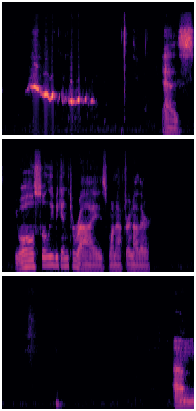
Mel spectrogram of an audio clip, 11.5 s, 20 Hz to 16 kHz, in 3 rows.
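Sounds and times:
person whistling an imitation of bird calls at sunrise: 0:00.5 - 0:01.9
speech: 0:03.2 - 0:06.9, 0:11.2 - 0:11.5.

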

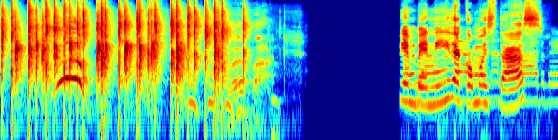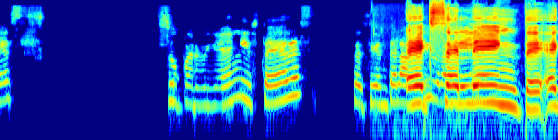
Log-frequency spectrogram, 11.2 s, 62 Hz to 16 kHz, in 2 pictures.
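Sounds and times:
people cheering: 0:00.0 - 0:02.7
group applauding with dense irregular clapping: 0:00.0 - 0:02.8
speech: 0:02.1 - 0:03.0, 0:04.0 - 0:05.8, 0:07.2 - 0:11.1.

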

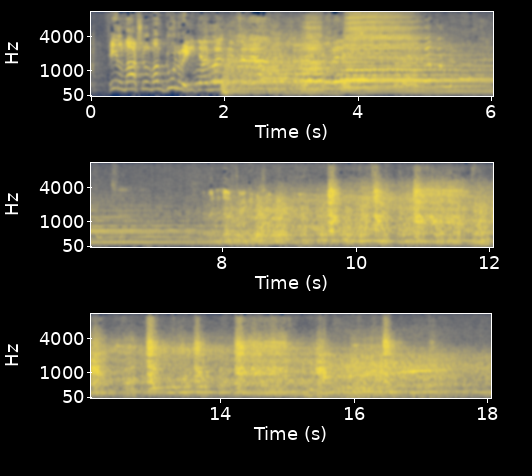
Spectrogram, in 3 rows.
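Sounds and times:
speech: 0:00.2 - 0:04.1
laughter: 0:01.6 - 0:06.6
heavy diesel engine revving as vehicle pulls away: 0:02.0 - 0:18.0.

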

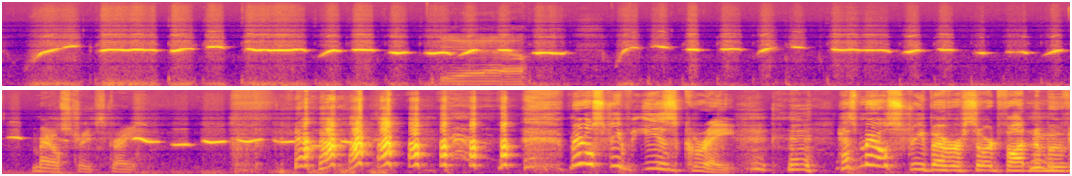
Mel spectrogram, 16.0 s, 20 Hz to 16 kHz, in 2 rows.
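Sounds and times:
low hum: 0:00.0 - 0:16.0
person whistling a tune: 0:00.2 - 0:08.3, 0:08.9 - 0:10.7
speech: 0:08.3 - 0:10.9, 0:12.4 - 0:16.0
laughter: 0:09.8 - 0:12.2, 0:13.6 - 0:14.2.

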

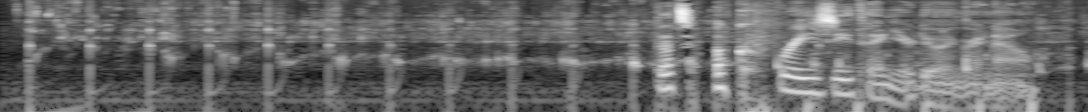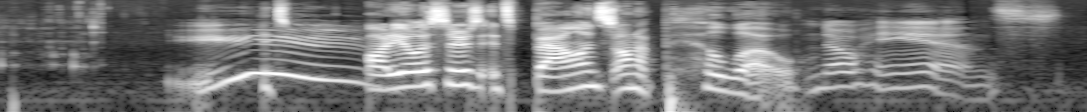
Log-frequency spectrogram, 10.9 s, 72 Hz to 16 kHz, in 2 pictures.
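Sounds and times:
wine glugging out of a bottle into a dirty wine glass: 0:00.0 - 0:06.1
speech: 0:03.3 - 0:05.3, 0:06.4 - 0:10.7.

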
